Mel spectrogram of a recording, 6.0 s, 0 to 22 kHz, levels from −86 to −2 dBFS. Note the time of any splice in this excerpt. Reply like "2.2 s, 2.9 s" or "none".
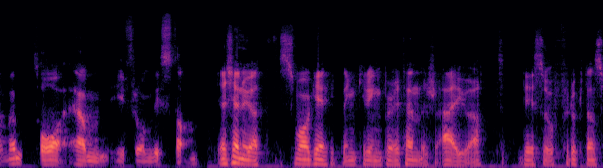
2.1 s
